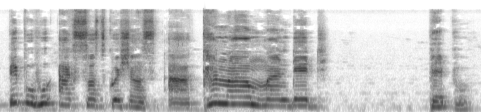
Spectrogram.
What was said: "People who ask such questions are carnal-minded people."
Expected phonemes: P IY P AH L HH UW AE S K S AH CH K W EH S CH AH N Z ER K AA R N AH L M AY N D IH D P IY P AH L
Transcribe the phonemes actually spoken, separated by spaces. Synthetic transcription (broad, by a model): P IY P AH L HH UW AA K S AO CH K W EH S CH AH N S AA K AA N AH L M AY N D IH D P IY P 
